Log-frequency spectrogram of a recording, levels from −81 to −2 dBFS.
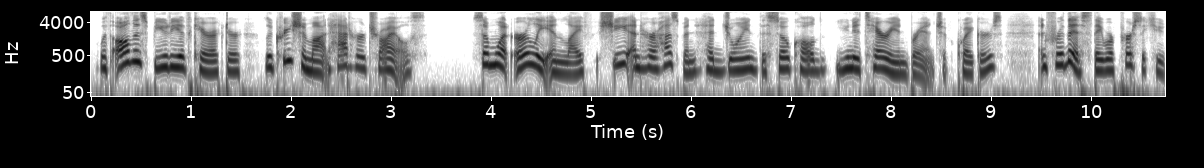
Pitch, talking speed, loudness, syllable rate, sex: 220 Hz, 185 wpm, -19 LUFS, 5.5 syllables/s, female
